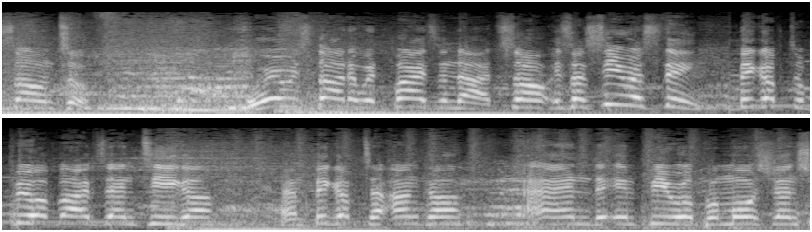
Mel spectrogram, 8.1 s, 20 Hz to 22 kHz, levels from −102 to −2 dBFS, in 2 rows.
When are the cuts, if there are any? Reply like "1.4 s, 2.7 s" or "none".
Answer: none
